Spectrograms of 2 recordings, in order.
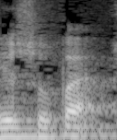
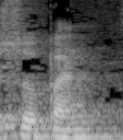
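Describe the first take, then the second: First: The word ends on a vowel without n. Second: The word ends with an added n sound. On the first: The speaker calls it right. "ini Yusufa contohnya" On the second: The speaker calls it wrong. "Tidak boleh Yusufan"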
